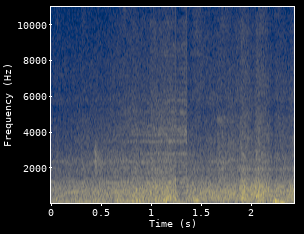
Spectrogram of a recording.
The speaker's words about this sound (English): The train burst forward once again and the darkness returned. There weren't any tunnel lights now, it was just a void.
